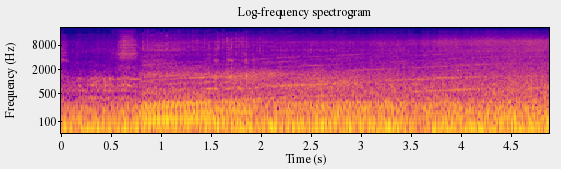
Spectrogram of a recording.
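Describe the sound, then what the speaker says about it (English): A LiveWire ONE electric motorcycle accelerating under light throttle, a steady close whine with rising tonal sweeps over heavy wind and road rumble, continuous and loud. "I'm just like barely pressing the throttle and it just"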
